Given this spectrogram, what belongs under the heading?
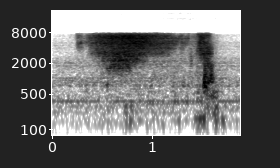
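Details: Mechanical ventilator noise from the speaker's own ventilator, heard in the background as they talk.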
